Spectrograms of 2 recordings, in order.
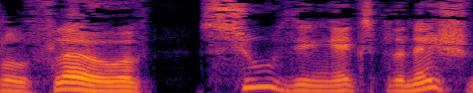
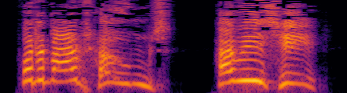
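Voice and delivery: much higher, sharp and tense; high alert voice; 5 dB louder than usual. Acted. The scholar pressing the doctor about Holmes, high and tense. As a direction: snap the question up high, suddenly alert.

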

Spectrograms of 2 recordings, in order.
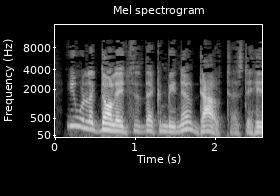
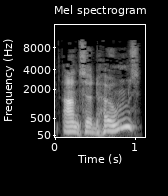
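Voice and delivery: plain reading voice

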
